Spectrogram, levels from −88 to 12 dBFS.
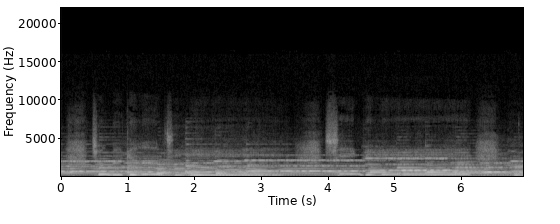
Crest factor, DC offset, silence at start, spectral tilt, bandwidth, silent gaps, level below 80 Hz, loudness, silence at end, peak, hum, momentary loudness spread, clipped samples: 14 dB; under 0.1%; 0 s; -6 dB/octave; 10 kHz; none; -52 dBFS; -22 LUFS; 0 s; -8 dBFS; none; 4 LU; under 0.1%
